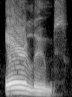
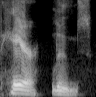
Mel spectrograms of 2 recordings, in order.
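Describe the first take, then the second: First: The word starts with a vowel, no h. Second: The word starts with an h, like hair. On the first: The speaker calls it right. "It's heirlooms. That's the way we pronounce it here" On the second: The speaker calls it wrong. "Hair, like a hairbrush or hair in a brush"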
